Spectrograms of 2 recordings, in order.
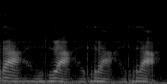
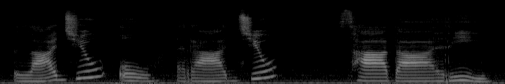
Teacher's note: esse R é R que a gente bate a língua no céu da boca atrás do dente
